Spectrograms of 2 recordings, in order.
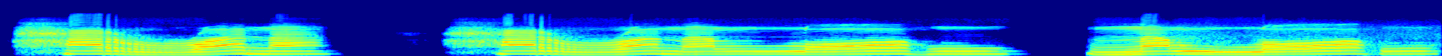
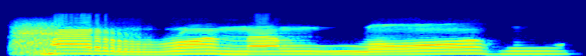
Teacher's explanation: हा बारीक लेटर है, दरमियानी हलक से या वसत हलक से अदा होने वाला लेटर है। रॉ को आप और मैं मुखफ्फम या मोटा पढ़ेंगे, और चूंकि तजदीद है यहाँ पे रॉ पर, तो इसको दो हुरूफ के जैसा अदा करेंगे।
